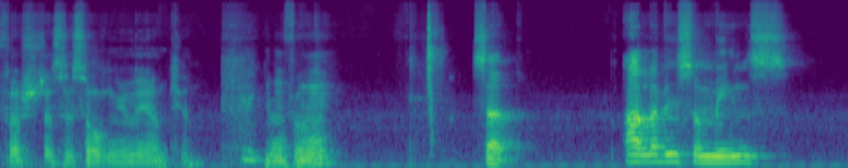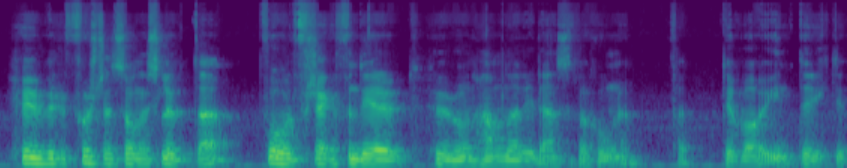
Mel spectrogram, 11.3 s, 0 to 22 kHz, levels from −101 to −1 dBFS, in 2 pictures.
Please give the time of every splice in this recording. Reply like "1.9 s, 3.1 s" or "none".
1.7 s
